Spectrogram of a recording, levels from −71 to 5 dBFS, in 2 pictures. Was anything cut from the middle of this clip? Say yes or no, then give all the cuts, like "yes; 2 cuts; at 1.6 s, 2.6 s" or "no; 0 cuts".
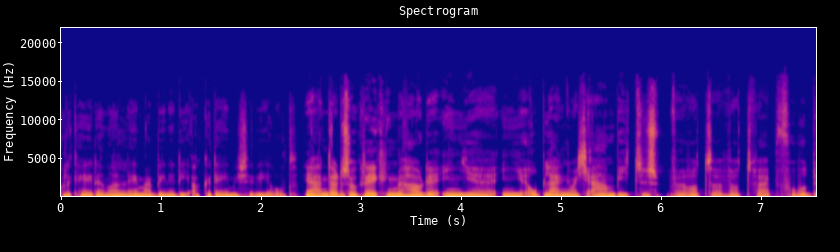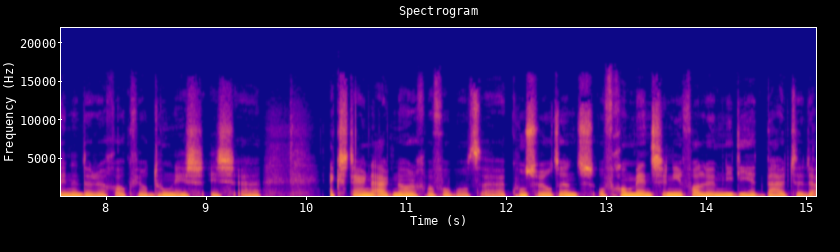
yes; 1 cut; at 12.9 s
